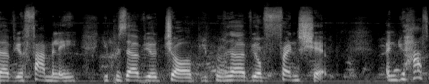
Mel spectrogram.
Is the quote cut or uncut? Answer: uncut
